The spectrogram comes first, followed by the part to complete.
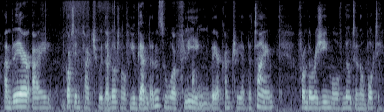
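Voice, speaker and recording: A woman's voice: low-pitched, level tone, moderate pace, creaky, darkish tone, a little hiss or hum, poor audio. A woman from the Netherlands serving as an ambassador, answering interview questions with many hesitant fillers.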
